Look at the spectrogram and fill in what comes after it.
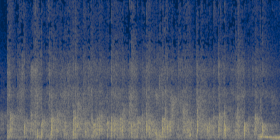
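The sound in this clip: A studio audience claps loudly to welcome four guests to a French debate on artificial intelligence. The clapping is dense and continuous, with sharp overlapping claps all the way through.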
